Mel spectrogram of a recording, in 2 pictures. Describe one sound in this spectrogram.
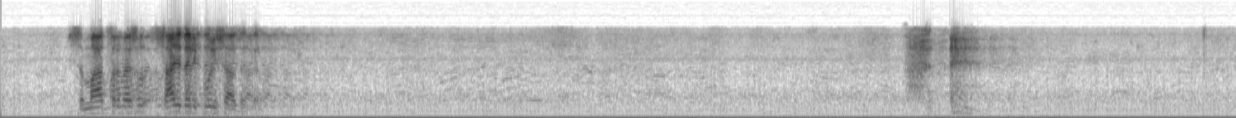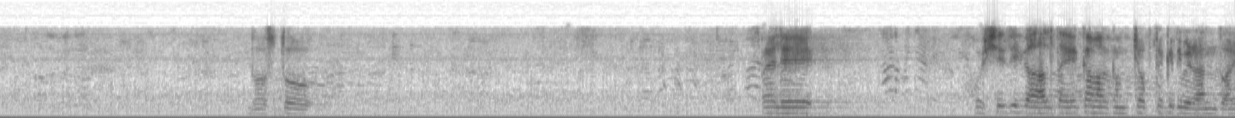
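A crowd of men laughs and murmurs nearby.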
